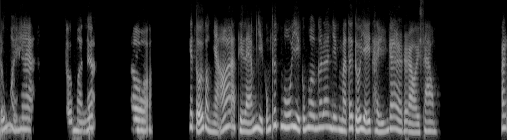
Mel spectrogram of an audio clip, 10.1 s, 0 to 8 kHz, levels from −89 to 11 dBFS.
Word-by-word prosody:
đúng 245 Hz, +8 st, -1 dB
rồi 240 Hz, -7 st, -2 dB
ha, 240 Hz, -2 st, -1 dB, 0.7 s
tụi 205 Hz, -, -3 dB
mình 205 Hz, -2 st, -2 dB
á, 250 Hz, +4 st, 0 dB, 0.7 s
ờ, 235 Hz, -, -4 dB, 1.1 s
cái 285 Hz, -, -1 dB
tuổi 250 Hz, -, +5 dB
còn 230 Hz, -8 st, -1 dB
nhỏ 190 Hz, +6 st, -1 dB
á 290 Hz, 0 st, +1 dB
thì 215 Hz, -, +1 dB
làm 200 Hz, +6 st, +2 dB
gì 240 Hz, -5 st, +3 dB
cũng 220 Hz, +3 st, -1 dB
thích 320 Hz, +1 st, -1 dB
mua 280 Hz, -2 st, +4 dB
cái 295 Hz, -, +4 dB
gì 240 Hz, -, +4 dB
cũng 235 Hz, +4 st, 0 dB
ưng 260 Hz, -2 st, +1 dB
hết 275 Hz, -, 0 dB
á, 285 Hz, 0 st, -2 dB
nhưng 250 Hz, -3 st, +1 dB
mà 210 Hz, -2 st, +2 dB
tới 260 Hz, +3 st, 0 dB
tuổi 235 Hz, 0 st, +4 dB
dậy 210 Hz, -2 st, +3 dB
thì 190 Hz, -2 st, -1 dB
cái 250 Hz, 0 st, -1 dB
là 205 Hz, -, -1 dB
rồi 185 Hz, -4 st, -1 dB
xong. 200 Hz, +1 st, -4 dB, 1.3 s
Bắt 265 Hz, 0 st, -1 dB
235 Hz, 205 wpm, -22 LUFS, 205-265 Hz, 1.3 s, tuổi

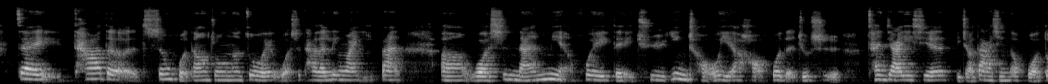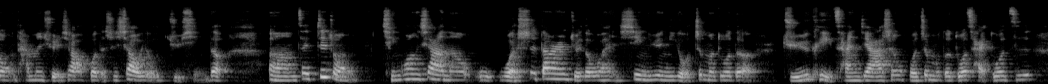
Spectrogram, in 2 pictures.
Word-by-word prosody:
在 240 Hz, -7 st, +5 dB
他 255 Hz, +5 st, +3 dB
的 310 Hz, +5 st, +2 dB
生 245 Hz, 0 st, -1 dB
活 245 Hz, -, -1 dB
当 195 Hz, 0 st, -2 dB
中 200 Hz, 0 st, -3 dB
呢， 200 Hz, -, -4 dB
作 205 Hz, +1 st, -1 dB
为 190 Hz, 0 st, +2 dB
我 -, -, -3 dB
是 -, -, -6 dB
他 200 Hz, -, -3 dB
的 195 Hz, -, +5 dB
另 210 Hz, +2 st, -2 dB
外 200 Hz, -1 st, +1 dB
一 195 Hz, -1 st, -14 dB
半， 205 Hz, -1 st, 0 dB, 0.3 s
呃， 190 Hz, -1 st, -1 dB
我 190 Hz, 0 st, +6 dB
是 190 Hz, +5 st, -1 dB
难 195 Hz, -3 st, 0 dB
免 230 Hz, -1 st, 0 dB
会 200 Hz, 0 st, -1 dB
得 180 Hz, -2 st, -2 dB
去 200 Hz, +3 st, -5 dB
应 245 Hz, +3 st, -1 dB
酬 225 Hz, -, -2 dB
也 200 Hz, -1 st, -1 dB
好， 200 Hz, -, -4 dB
或 205 Hz, 0 st, -1 dB
者 -, -, -2 dB
就 185 Hz, -, -2 dB
是 185 Hz, +2 st, -4 dB, 0.3 s
参 220 Hz, 0 st, 0 dB
加 205 Hz, -3 st, +6 dB
一 200 Hz, +1 st, 0 dB
些 200 Hz, 0 st, 0 dB
比 170 Hz, -, -8 dB
较 170 Hz, -, -2 dB
大 205 Hz, -3 st, +1 dB
型 190 Hz, -1 st, -3 dB
的 -, -, -3 dB
活 155 Hz, -2 st, 0 dB
动， 205 Hz, -1 st, -2 dB
他 195 Hz, -1 st, -6 dB
们 200 Hz, 0 st, -4 dB
学 190 Hz, -, -1 dB
校 205 Hz, -2 st, +1 dB
或 195 Hz, -, +1 dB
者 -, -, -5 dB
是 195 Hz, 0 st, -6 dB
校 195 Hz, 0 st, +5 dB
友 -, -, -3 dB
举 180 Hz, -, -10 dB
行 330 Hz, -, -4 dB
的。 -, -, +1 dB, 0.4 s
呃， 190 Hz, -3 st, +1 dB
在 255 Hz, -, +2 dB
这 260 Hz, +7 st, +6 dB
种 -, -, +1 dB, 0.2 s
情 205 Hz, 0 st, -1 dB
况 240 Hz, +1 st, -1 dB
下 240 Hz, -1 st, +5 dB
呢， 200 Hz, -1 st, -3 dB
我 190 Hz, -1 st, -5 dB
我 190 Hz, 0 st, +4 dB
是 280 Hz, -3 st, +1 dB
当 255 Hz, 0 st, +5 dB
然 245 Hz, -1 st, +2 dB
觉 185 Hz, -5 st, 0 dB
得 195 Hz, 0 st, +2 dB
我 195 Hz, -, -1 dB
很 195 Hz, 0 st, -4 dB
幸 200 Hz, +4 st, +1 dB
运， 205 Hz, -3 st, -1 dB
有 180 Hz, -2 st, +1 dB
这 225 Hz, -, -3 dB
么 200 Hz, -2 st, -2 dB
多 195 Hz, 0 st, -2 dB
的 195 Hz, +10 st, 0 dB, 0.2 s
局 175 Hz, +6 st, +1 dB
可 225 Hz, -, -5 dB
以 -, -, 0 dB
参 185 Hz, 0 st, +1 dB
加， 185 Hz, -1 st, +3 dB
生 215 Hz, +3 st, -2 dB
活 185 Hz, -4 st, 0 dB
这 195 Hz, +5 st, -1 dB
么 195 Hz, -1 st, -5 dB
的 185 Hz, -, -1 dB
多 190 Hz, +2 st, +2 dB
彩 205 Hz, -, +1 dB
多 195 Hz, +1 st, 0 dB
姿， 215 Hz, +3 st, -4 dB
200 Hz, 270 characters per minute, -26 LUFS, 190-220 Hz, 0.4 s, 我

